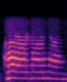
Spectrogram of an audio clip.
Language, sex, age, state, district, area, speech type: Bengali, female, 45-60, West Bengal, Birbhum, urban, conversation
